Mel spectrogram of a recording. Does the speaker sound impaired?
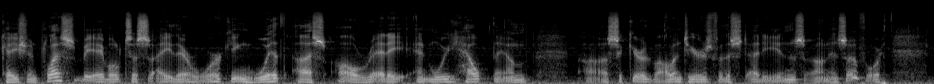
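Yes: spasmodic dysphonia; adductor type, no known cause, adult onset, first noticed speaking to groups, diagnosed by otolaryngologist, neurologists suggested psychological cause; vocal folds slam together, voice problems when speaking to groups.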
